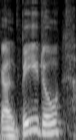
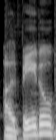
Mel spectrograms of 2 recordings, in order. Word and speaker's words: Albedo: and a villain like Albedo. I like to say Albedo because that's how it would be pronounced in German, but in English it's obviously Albedo, but Bedo sounds like Speedo, and he would wear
